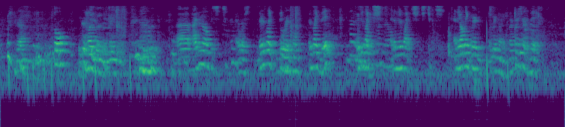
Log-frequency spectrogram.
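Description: Dry-erase marker squeaking on a whiteboard while a word is written, in many short squeaks, one per stroke.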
